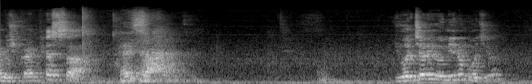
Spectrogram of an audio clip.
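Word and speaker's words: פסח: 히브리어는 패사. 한번 같이 발음해 보실까요? 패사.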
